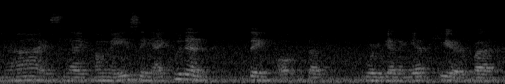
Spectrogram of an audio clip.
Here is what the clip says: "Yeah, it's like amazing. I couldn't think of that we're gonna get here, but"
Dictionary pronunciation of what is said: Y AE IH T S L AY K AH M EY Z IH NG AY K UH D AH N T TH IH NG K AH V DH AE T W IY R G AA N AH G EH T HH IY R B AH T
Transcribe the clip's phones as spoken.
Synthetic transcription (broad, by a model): Y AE IH T S L AY K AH M EY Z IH NG AY K UH D AH N T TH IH NG K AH P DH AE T W IY R G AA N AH G EH T HH IY R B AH T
